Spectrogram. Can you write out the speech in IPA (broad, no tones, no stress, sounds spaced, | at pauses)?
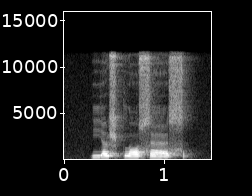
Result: j æ ʂ p l ɒ ɬ æ ɬ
